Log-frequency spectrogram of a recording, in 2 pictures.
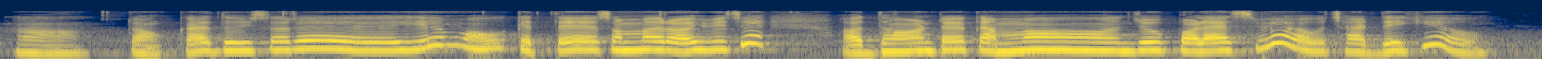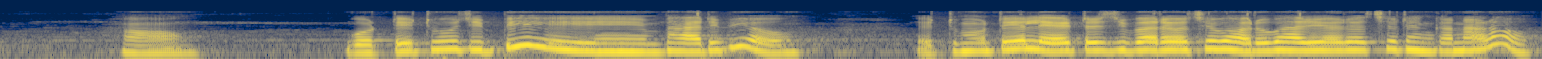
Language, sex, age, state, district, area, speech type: Odia, female, 30-45, Odisha, Dhenkanal, rural, spontaneous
